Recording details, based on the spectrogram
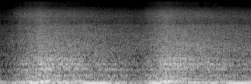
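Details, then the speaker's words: Porsche 991 Carrera S after replacing the solenoid: starts, then two smooth muted revs rising and falling evenly with soft low exhaust note; quiet start-up mode working normally. "Solenoid fitted, start her up, Ollie. So they start up in quiet mode, so give it a"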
